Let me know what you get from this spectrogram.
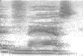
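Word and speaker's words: gnash: जी से हो, क्या, जब किसी वर्ड की शुरुआत जी से हो और उसके तुरंत बाद एन आए तो जी का उच्चारण नहीं होता है।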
